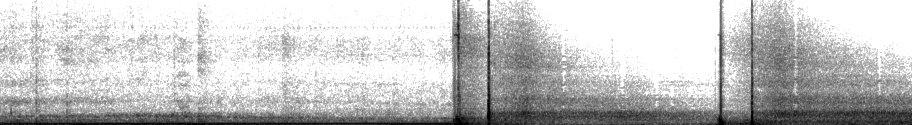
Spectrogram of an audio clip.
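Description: Consumer firework cake on the ground going off after its fuse has been lit: two pairs of sharp bangs, the first about three and a half seconds in and the second two seconds later.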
